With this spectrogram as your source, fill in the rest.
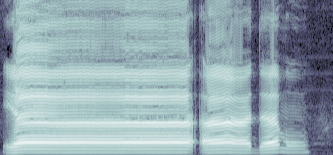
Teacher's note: ya panjangkan dulu ya-nya sepanjang 4 atau 5 harakat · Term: mad jaiz munfasil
